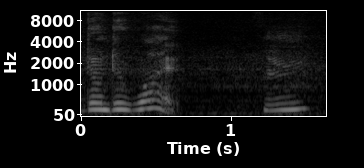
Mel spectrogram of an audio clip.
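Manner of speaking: high-pitched, challenging question; mock questioning. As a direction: toss it back high, with a questioning hum. Naruto feigns innocence at Gaara's plea.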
